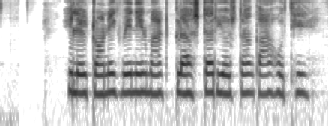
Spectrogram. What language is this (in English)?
Chhattisgarhi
